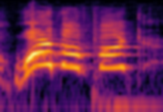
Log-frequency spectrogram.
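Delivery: high-pitched disbelieving shriek; shocked outburst. Real, not acted. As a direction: squeal out in disbelief.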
